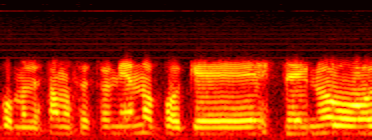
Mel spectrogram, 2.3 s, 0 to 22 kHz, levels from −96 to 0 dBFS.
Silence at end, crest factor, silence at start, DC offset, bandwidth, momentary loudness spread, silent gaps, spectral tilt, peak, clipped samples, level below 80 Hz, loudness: 0 s; 14 dB; 0 s; under 0.1%; 6 kHz; 7 LU; none; -4.5 dB/octave; -8 dBFS; under 0.1%; -66 dBFS; -22 LUFS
